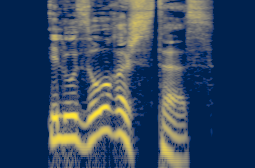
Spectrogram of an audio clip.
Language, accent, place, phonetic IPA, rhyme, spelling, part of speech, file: German, Germany, Berlin, [ɪluˈzoːʁɪʃstəs], -oːʁɪʃstəs, illusorischstes, adjective, De-illusorischstes.ogg
- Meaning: strong/mixed nominative/accusative neuter singular superlative degree of illusorisch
